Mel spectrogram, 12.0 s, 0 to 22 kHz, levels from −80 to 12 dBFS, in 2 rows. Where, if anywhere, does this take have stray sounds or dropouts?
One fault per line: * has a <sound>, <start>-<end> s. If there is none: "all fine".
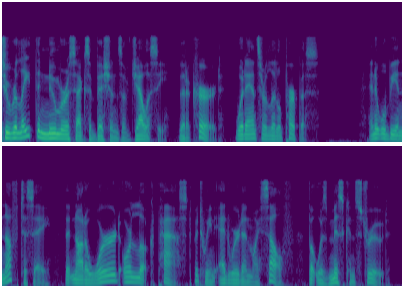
all fine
